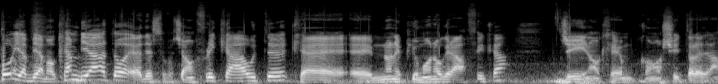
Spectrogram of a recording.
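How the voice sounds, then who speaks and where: With noticeable background noise, a man at a medium pitch speaks at a moderate pace, his pitch swinging very widely. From Sardinia, Cagliari. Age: 70s. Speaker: radio host. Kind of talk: casual chat.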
